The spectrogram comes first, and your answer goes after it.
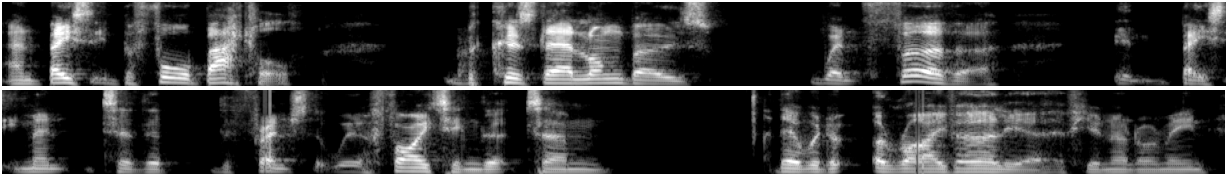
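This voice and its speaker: A man's voice: medium pitch, steady tone, moderate pace, no echo. A British man answering viewers' questions in a casual live chat, rambling with many restarts and fillers. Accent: British English. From Britain. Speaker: composer hosting a live Q&A.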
